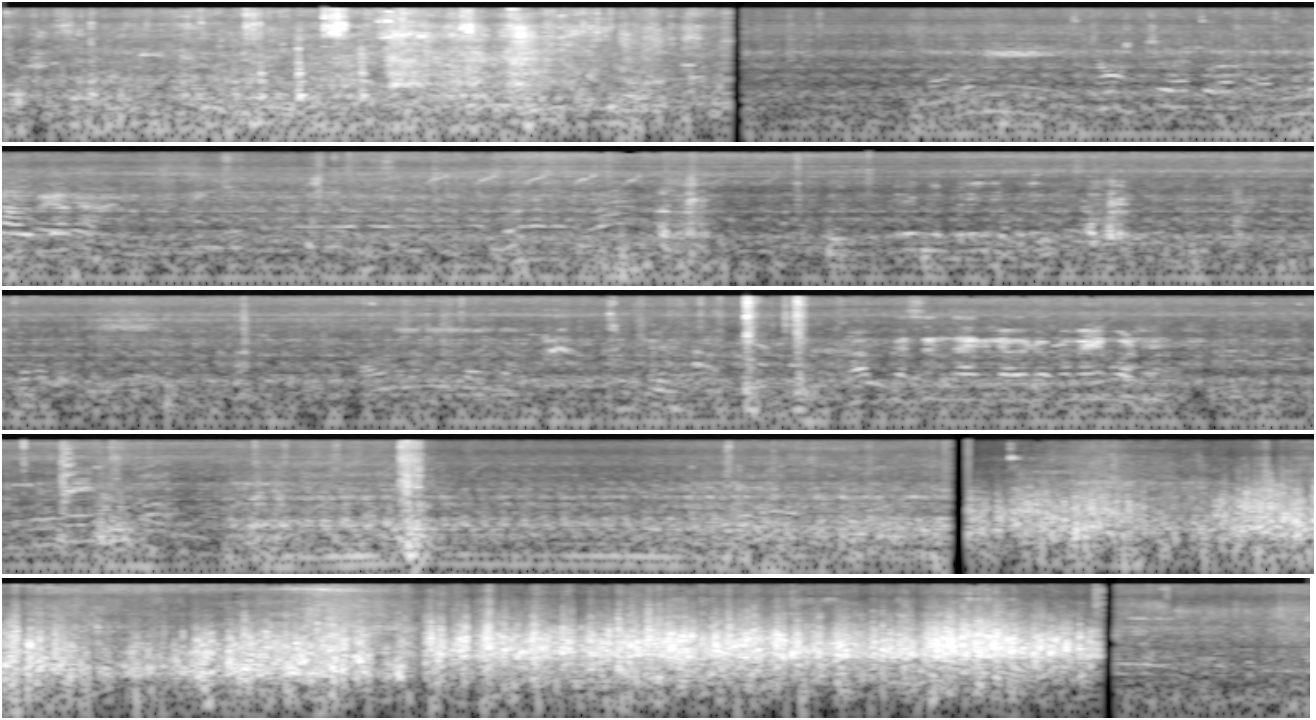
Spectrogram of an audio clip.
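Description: Road and wind noise from riding in a moving vehicle, with voices in the background. The sound breaks off and changes abruptly twice, and the noise is loudest in the last few seconds.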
